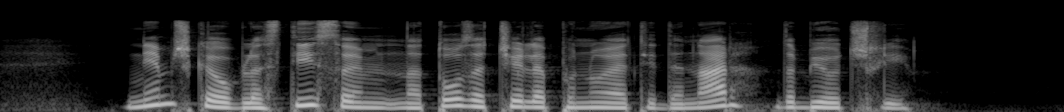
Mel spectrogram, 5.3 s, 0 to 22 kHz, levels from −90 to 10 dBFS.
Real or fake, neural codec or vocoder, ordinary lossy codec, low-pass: real; none; none; 9.9 kHz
